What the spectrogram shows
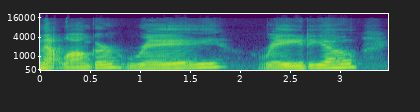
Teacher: we don't have this e by itself in american english we have the diphthong a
